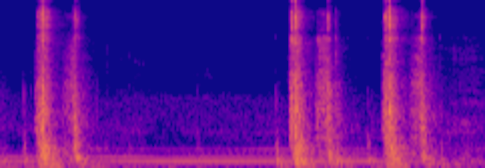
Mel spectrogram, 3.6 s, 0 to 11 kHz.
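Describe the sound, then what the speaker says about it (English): The power door locks on a 2013 Chevy Avalanche LTZ clunk in three quick actuations, each a short double thud with a pause after the first, close by and fairly quiet with no talk. "Door locks."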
